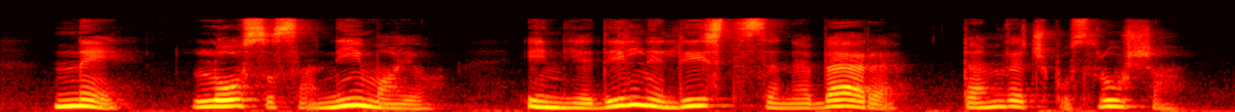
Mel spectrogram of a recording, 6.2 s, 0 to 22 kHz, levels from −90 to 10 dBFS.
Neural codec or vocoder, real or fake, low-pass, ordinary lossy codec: none; real; 10.8 kHz; MP3, 96 kbps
